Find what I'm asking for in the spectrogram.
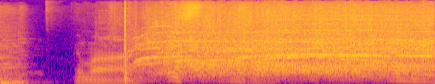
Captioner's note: cheers and applause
